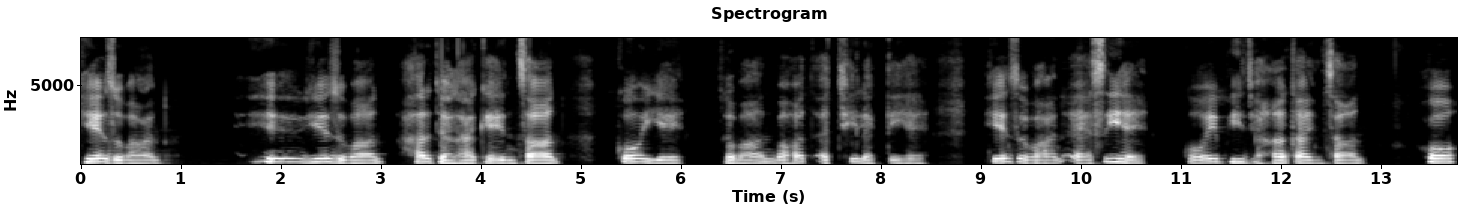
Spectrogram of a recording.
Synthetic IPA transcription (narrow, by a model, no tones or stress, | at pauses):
jezʊbaːn | jezʊbaːn | hɐɾd͡ʒɐɡʱakeɪnsaːn | koje | zʊbaːnbɐɦʊt̪ɐtːʃʰilɐɡ̚t̪iɦɛː | jezʊbaːnɛːsiɦɛ | koːibʱid͡ʒɐɦãkaɪnsaːn | hoː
